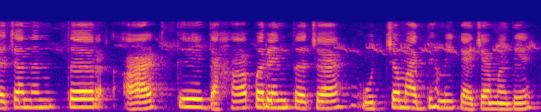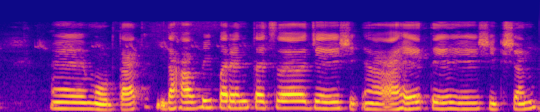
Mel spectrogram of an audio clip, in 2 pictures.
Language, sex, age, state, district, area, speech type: Marathi, female, 60+, Maharashtra, Nagpur, urban, spontaneous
